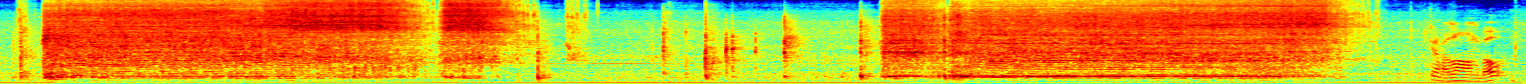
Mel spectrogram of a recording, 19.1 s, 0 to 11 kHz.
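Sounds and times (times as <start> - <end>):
power tool running: 0.5 - 7.5, 11.0 - 17.4.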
